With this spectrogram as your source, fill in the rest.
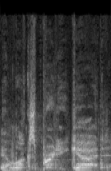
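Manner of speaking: high, soft, excited whisper. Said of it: "Why am I whispering?".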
